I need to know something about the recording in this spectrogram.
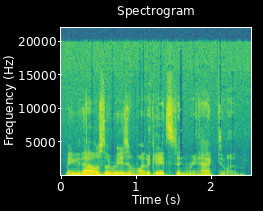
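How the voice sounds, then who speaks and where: A man's voice: lowish voice, fairly quick, mellow, no room sound, clean studio sound. A man reading scripted fan fiction as the narrator of an audio story.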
